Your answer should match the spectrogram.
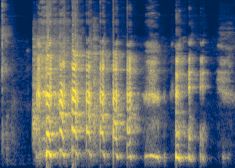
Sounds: Laughter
